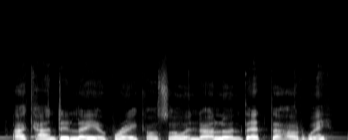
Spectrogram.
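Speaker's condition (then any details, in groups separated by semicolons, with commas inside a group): Traumatic brain injury, severe; struck by car while cycling, right-sided ataxia, one-sided weakness; about 16 months since injury, ongoing rehabilitation; speech affected, speaking again despite expectations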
